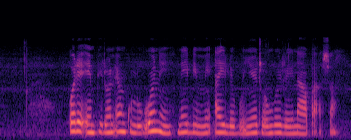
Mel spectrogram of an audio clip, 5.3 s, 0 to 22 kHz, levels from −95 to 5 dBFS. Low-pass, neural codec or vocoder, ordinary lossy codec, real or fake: 7.2 kHz; none; none; real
